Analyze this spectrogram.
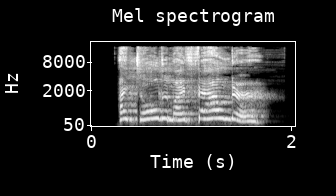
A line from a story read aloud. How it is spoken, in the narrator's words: She was screaming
